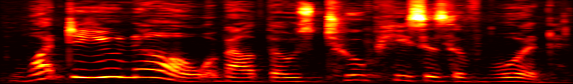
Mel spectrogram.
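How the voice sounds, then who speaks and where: A woman teaching first graders in a recorded lesson, talking slowly in a sing-song way to the children, with a loud voice. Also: fairly low pitch, sing-song, slight background noise.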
